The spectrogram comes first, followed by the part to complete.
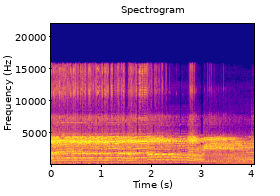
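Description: A woman's solo voice chanting smot, Khmer Buddhist sung poetry, into a handheld microphone. She holds one long, slowly bending note, and a lower note begins about three seconds in.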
